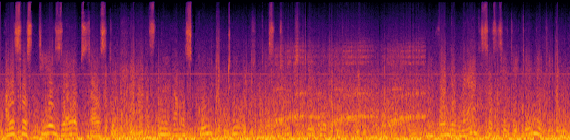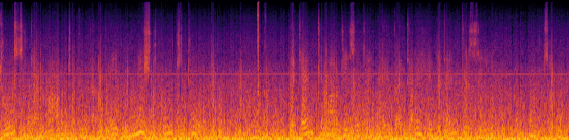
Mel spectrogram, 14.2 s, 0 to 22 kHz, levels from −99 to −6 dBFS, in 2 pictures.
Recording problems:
distortion; heavy; 46% of the sound clipped
wind noise on the microphone; heavy; 1 dB below the speech
high-pitched whine; faint; throughout; 2.5 kHz, 25 dB below the speech
alarm; noticeable; from 3.5 to 5.5 s; peak 1 dB below the speech
keyboard typing; noticeable; at 10 s; peak 9 dB below the speech

